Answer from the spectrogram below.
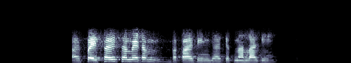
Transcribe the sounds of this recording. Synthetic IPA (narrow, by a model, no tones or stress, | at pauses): apəɪsaisamɛːɖəmbət̪aːed̪iːnd͡ʒʱakɪt̪nalaːɡe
